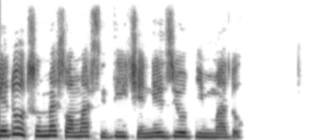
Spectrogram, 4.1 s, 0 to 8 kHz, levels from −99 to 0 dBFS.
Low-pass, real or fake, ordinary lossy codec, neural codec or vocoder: none; real; none; none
